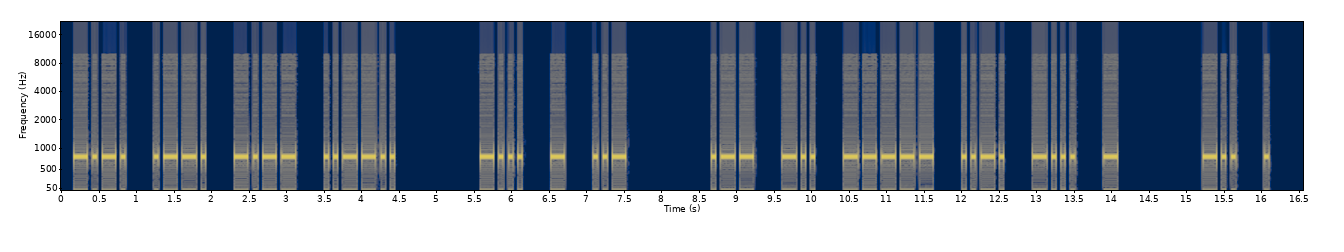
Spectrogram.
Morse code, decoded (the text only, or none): CPY? BTU WD0FBT DE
